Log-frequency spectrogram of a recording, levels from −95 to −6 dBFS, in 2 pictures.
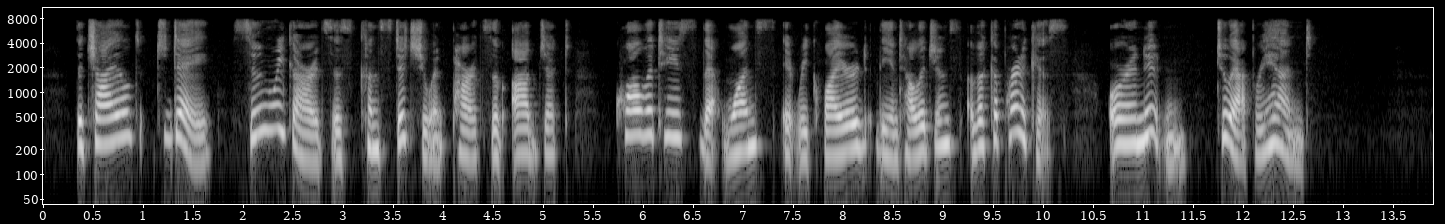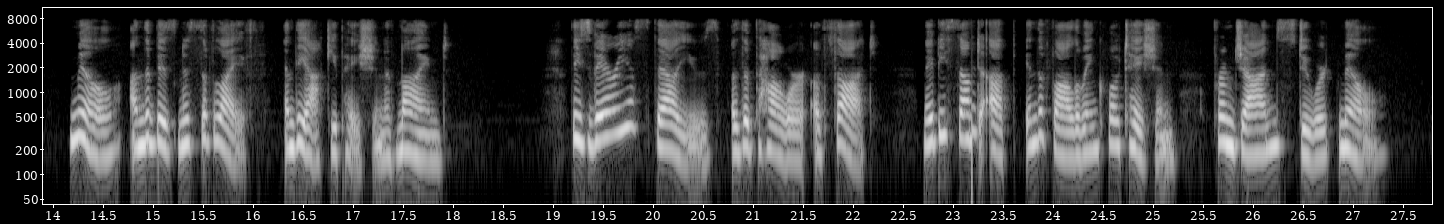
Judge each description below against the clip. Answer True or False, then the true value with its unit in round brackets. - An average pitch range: False (6.2 semitones)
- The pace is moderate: False (125 wpm)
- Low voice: False (215 Hz)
